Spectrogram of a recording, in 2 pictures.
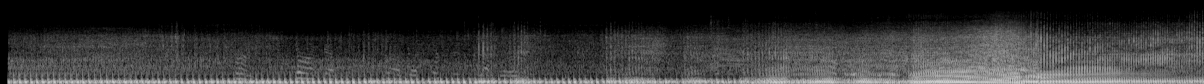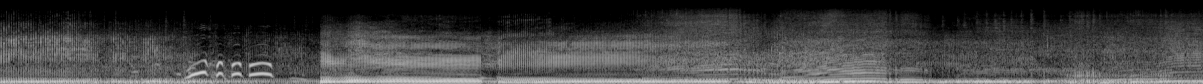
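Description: Motorcycle engines running, revved up and down several times in the second half, with quick rises and falls in pitch as the bikes ride through snow.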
